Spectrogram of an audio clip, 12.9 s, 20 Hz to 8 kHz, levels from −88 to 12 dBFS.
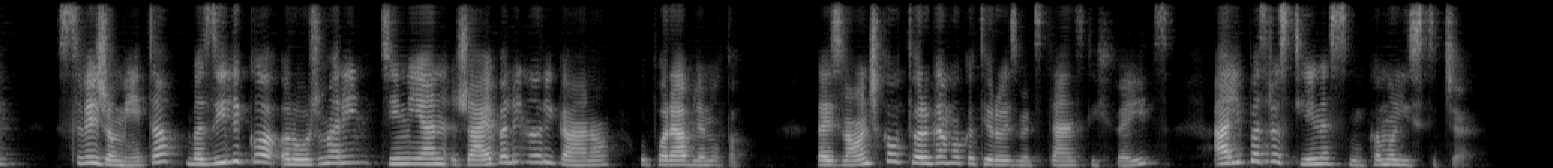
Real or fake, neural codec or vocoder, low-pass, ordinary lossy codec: fake; codec, 16 kHz, about 1 kbps, DyCAST, with the encoder's durations; none; none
